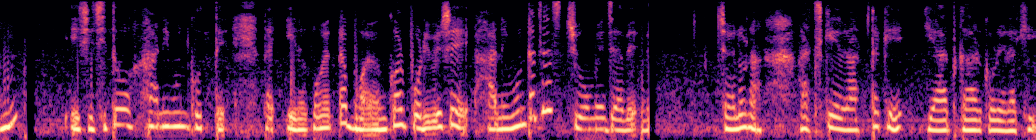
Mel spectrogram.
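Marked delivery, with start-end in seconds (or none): none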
